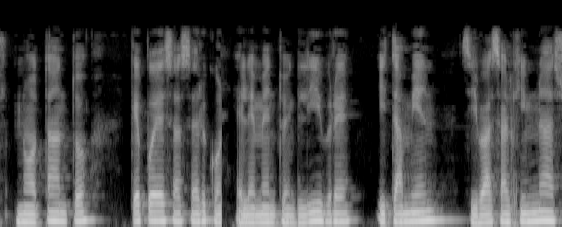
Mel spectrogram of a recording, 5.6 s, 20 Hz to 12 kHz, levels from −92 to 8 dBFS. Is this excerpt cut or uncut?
cut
